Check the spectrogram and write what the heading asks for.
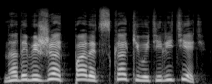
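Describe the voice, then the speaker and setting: A man's voice: fairly high pitch, very animated, moderate pace, fairly bright tone, no echo, studio quality. A man voicing a simple-hearted, playful young male bear cub in a storybook reading, naive and boisterous.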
